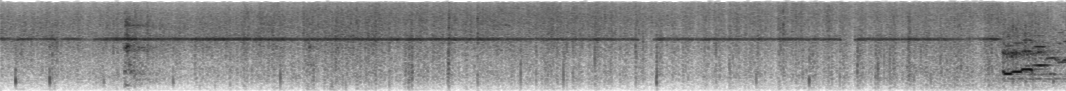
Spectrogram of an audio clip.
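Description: A steady rain-like hiss with a constant high-pitched whine running through it, briefly breaking twice in the second half, and a few scattered clicks.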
